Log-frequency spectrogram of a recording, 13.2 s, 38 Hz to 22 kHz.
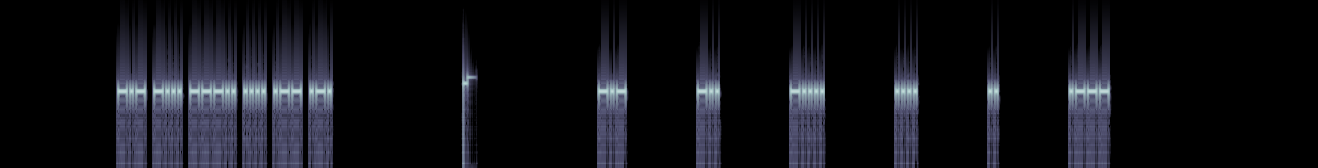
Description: Morse code, heard as a keyed tone, about 38 wpm, spaced as for 17 wpm, 700 Hz. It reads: KB8HWR KD6HIJ
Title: USA Call Signs - 6 Characters - 8x Character Spacing - 40wpm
